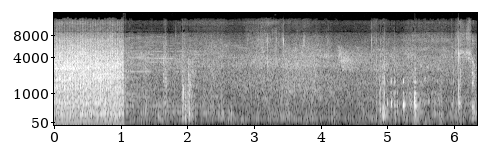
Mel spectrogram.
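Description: Telehandler's diesel engine idling steadily, stopping abruptly about a second in; after that only a few faint knocks and short handling sounds.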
